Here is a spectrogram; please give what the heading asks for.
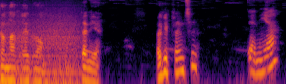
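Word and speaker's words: Dénia: Dier denier. Denier. Like 15 denier stockings. Yes. But not spelled the same.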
